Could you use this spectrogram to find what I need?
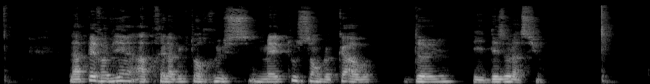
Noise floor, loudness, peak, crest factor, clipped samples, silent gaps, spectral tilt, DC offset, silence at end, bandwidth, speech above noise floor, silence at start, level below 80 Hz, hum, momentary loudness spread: -81 dBFS; -27 LUFS; -10 dBFS; 18 dB; under 0.1%; none; -5 dB/octave; under 0.1%; 0.4 s; 16 kHz; 55 dB; 0.05 s; -60 dBFS; none; 12 LU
